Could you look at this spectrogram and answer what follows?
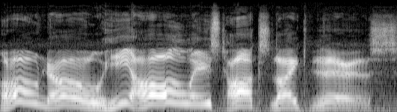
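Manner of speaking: put-on high, slow old voice.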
